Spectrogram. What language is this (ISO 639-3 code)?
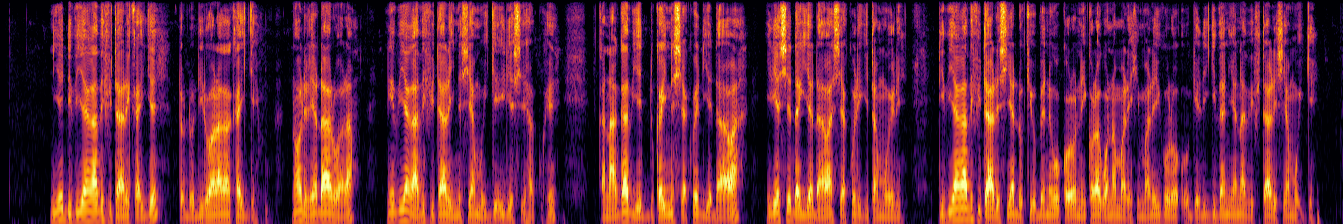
kik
